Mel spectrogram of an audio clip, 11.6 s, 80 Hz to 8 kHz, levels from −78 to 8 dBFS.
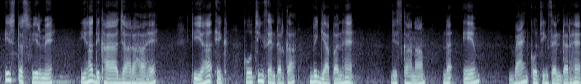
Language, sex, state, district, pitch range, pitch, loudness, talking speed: Hindi, male, Bihar, Samastipur, 105-135 Hz, 120 Hz, -13 LUFS, 125 wpm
